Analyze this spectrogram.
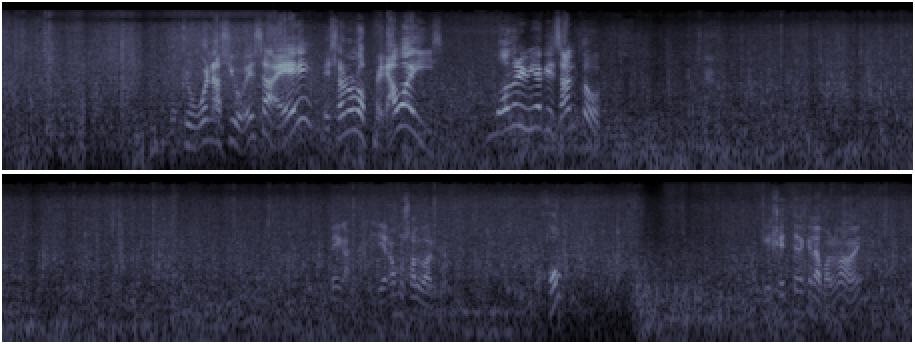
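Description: A swimmer splashes through water.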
